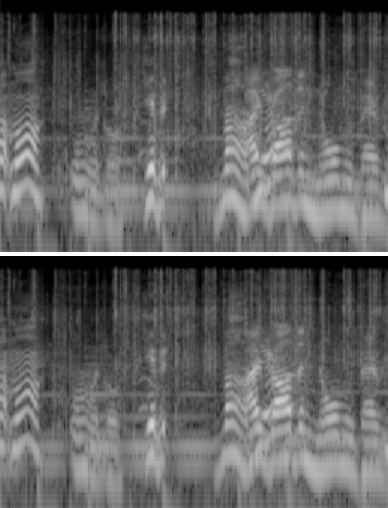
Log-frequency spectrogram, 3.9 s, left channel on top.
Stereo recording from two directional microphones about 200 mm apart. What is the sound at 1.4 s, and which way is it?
Speech, 45° left (ahead or behind).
